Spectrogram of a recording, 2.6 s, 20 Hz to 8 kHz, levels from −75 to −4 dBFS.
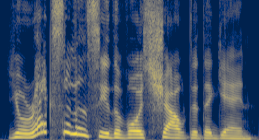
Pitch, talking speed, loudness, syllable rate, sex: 215 Hz, 140 wpm, -14 LUFS, 4.9 syllables/s, female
